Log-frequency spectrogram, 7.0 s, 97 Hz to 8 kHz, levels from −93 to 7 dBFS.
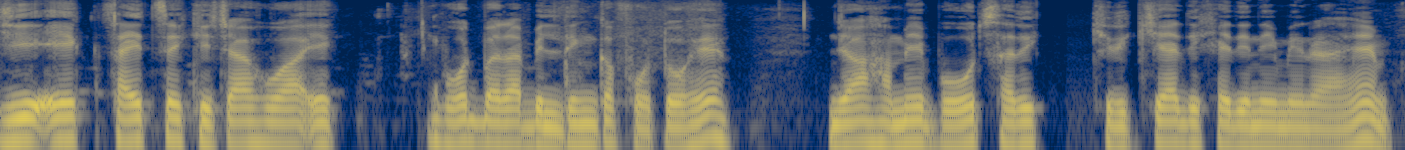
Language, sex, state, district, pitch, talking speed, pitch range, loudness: Hindi, male, Arunachal Pradesh, Longding, 110 Hz, 195 wpm, 105-115 Hz, -17 LUFS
